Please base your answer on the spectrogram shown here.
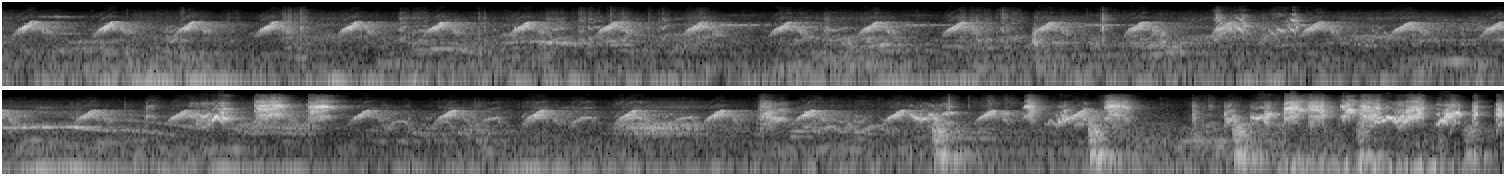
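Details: Pet budgies playing, grooming and squabbling: a steady series of short bright chirps, about two per second for several seconds, then livelier mixed warbling chatter and squawks that grow louder toward the end.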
